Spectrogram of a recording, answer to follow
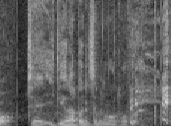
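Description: A man's voice holding a low, drawn-out vocal sound for about a second and a half, at a fairly even pitch rather than in separate words.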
